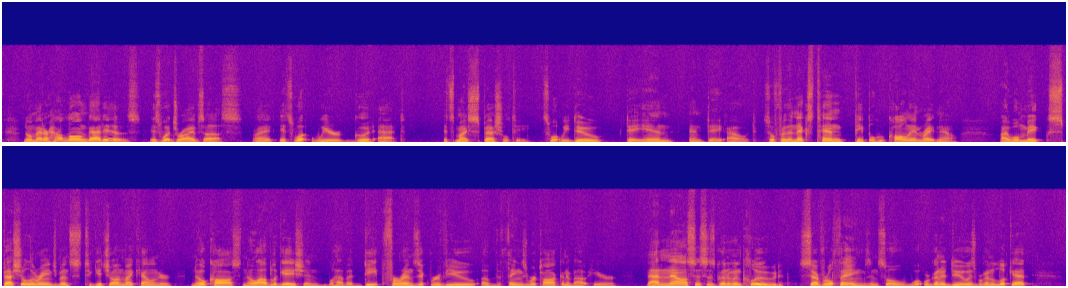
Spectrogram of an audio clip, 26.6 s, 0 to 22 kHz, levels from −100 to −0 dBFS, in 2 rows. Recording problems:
hiss; faint; throughout; 30 dB below the speech

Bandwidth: 15 kHz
